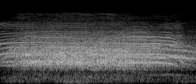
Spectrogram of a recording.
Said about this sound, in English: How loud can you yell? Let's hear you go, "Ah!" 1, 2, 3. Well, that's kind of loud. Let's hear if we all do it. 1, 2, 3.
